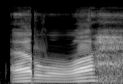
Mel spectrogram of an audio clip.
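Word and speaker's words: الرَّحْمٰن: Arrahman allamal Quran pada bacaan arrahman. Di sini ada alif lam syamsiyah yaitu alif lam yang ditulis tapi ia tidak dibaca sehingga kita langsung masuk ke huruf ro a.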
